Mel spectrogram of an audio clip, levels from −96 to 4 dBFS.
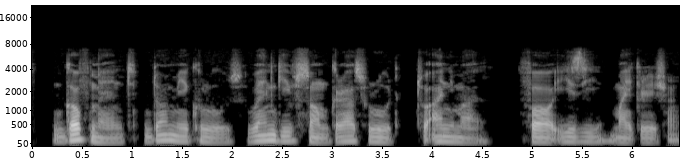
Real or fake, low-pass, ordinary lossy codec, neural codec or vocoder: real; 7.2 kHz; none; none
